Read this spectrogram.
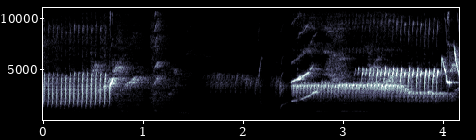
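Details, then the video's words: Canary ngerol rolling song with cuit cuit chirps, played to coax very young canaries into song: a fast trill fades into a short pause, then a soft thin note and a long, steadily rising high roll. "Pancingan Kenari Gacor NGEROL Cuit CUIT Rekomendasi buat MASTERAN Kenari PAUD agar Cepat BUNYI"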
